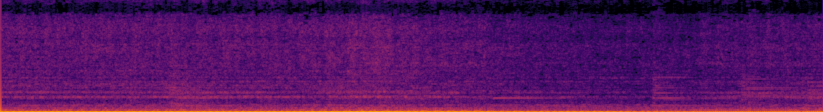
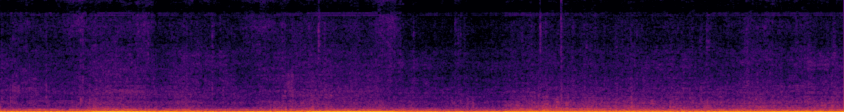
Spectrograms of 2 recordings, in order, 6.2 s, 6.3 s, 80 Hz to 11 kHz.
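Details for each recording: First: Ford Foxbody Mustang with misfire, after swapping the distributor pickup and TFI module: heavy low rumble with uneven loping pulse changing as revs drop; misfire traced to a bad distributor, spare also faulty. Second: Ford Mustang Foxbody after distributor swap (pickup stator bad in both; plugs, cap, rotor, TFI replaced earlier): revs up and settles smoothly with no high-RPM miss at 4,000–5,000 RPM; normal running.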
